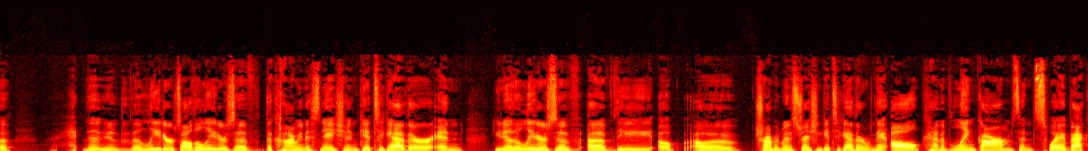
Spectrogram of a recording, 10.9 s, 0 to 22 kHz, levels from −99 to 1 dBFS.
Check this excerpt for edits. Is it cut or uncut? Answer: uncut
